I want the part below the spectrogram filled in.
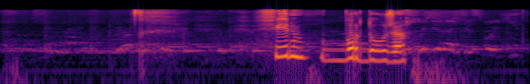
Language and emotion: Russian, neutral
